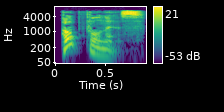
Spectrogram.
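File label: "hopefulness", British English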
